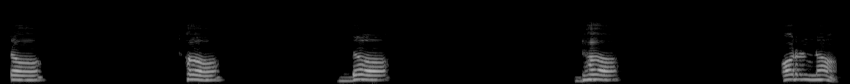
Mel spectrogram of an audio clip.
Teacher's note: ये जो उच्चारण है यह मूर्धा से होता है। ट वर्ग का उच्चारण मूर्धा से होता है।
